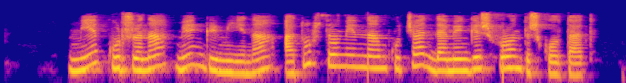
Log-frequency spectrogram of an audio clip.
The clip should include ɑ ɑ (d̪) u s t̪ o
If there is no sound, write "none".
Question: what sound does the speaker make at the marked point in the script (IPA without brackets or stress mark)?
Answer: t̪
